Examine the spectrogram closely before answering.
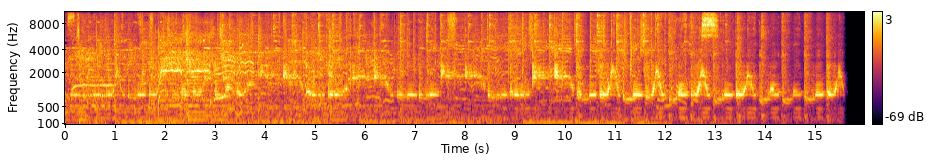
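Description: A jaw harp twangs with a springy, boinging rhythm inside a full, loud music track that plays steadily for the whole stretch before cutting off abruptly at the end.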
